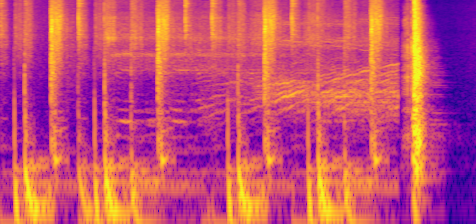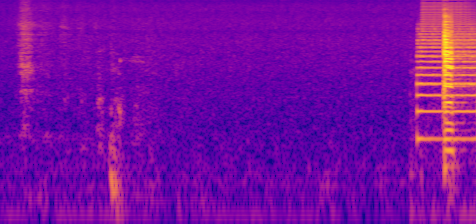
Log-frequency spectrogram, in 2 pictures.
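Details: Rhythmic music with thumping beats plays for five seconds, then near silence, ending with a short electronic tone.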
